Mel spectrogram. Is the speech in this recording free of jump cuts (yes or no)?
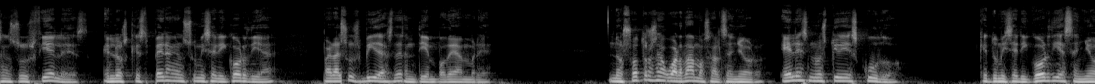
no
